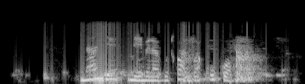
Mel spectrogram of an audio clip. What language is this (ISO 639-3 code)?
kin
